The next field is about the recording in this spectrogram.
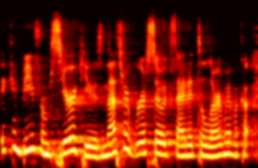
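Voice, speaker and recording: A woman with an American accent talks at a fairly quick pace, her fairly high voice carrying lively intonation. Noticeable background noise is present. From Seattle. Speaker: corporate philanthropy executive. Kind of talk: panel discussion.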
